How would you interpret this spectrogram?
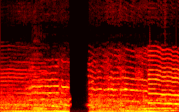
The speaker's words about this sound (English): Check it out. There's a booing.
